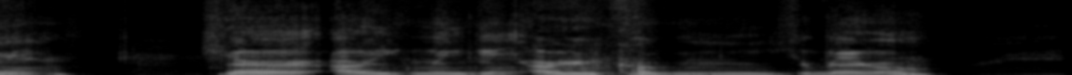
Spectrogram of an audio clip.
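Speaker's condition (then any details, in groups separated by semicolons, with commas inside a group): Cerebral palsy; neck surgery went badly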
